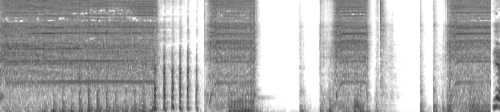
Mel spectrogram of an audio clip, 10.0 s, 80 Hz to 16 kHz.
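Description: Bosch GSR 18-2-LI 18 V cordless drill/driver backing screws out of a sheet-metal case lid: one long run of about three seconds, then three shorter runs of about a second each, the motor winding down at the end of each. A short laugh follows the first run.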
